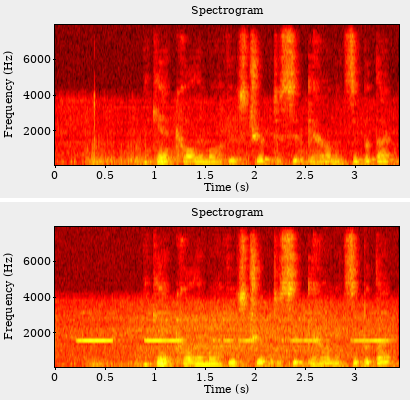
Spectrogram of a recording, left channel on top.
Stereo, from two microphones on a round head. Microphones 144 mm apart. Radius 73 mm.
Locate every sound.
0.9 s a man speaking: 10° right (ahead or behind), 1.2 m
